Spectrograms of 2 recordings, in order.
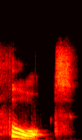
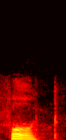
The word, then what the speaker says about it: thought: no yeah same with this one this is pronounced thought thought yep and sometimes people type this which really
